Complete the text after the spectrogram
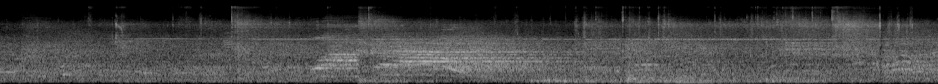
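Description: Fencers' feet stamp and shuffle on the floor.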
